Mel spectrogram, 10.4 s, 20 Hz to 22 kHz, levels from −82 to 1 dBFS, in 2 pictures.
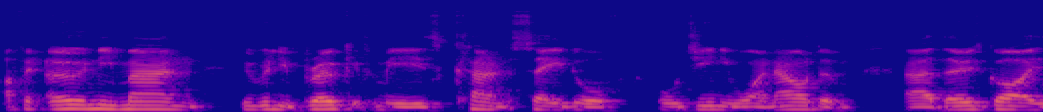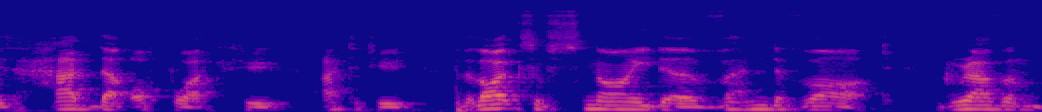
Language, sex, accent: English, male, British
